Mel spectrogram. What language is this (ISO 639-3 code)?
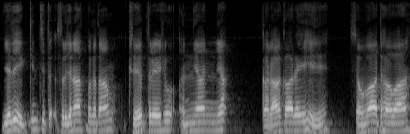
san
